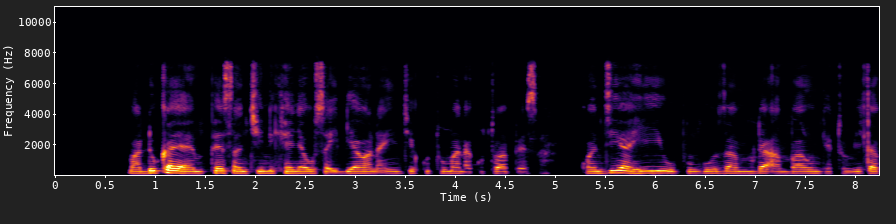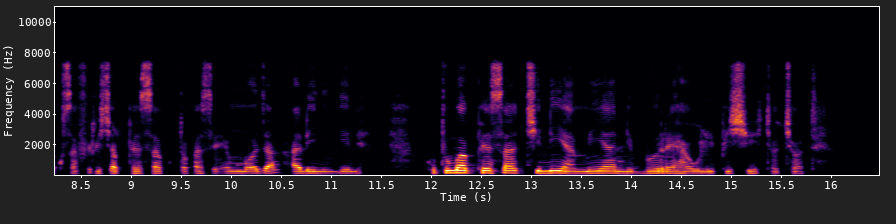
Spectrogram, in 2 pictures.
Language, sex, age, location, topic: Swahili, male, 18-24, Kisii, finance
